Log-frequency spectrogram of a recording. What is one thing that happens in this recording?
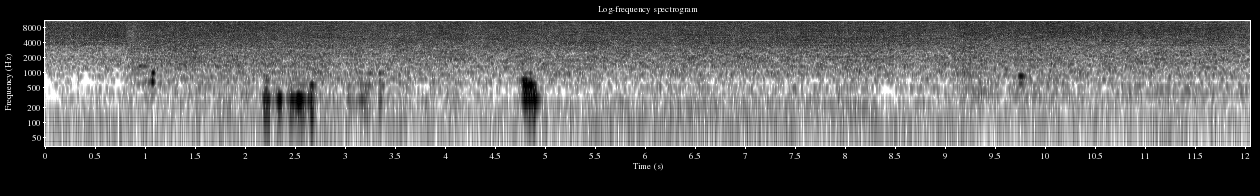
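A thickness planer hums loudly and steadily as it runs.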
